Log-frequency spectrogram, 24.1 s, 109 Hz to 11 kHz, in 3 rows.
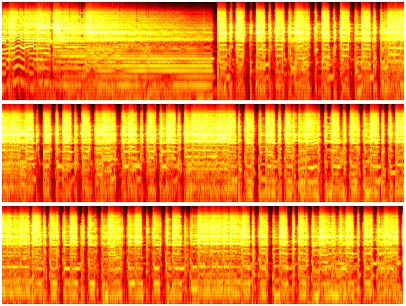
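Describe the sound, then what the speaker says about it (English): A 2021 Fender 51 Stratocaster electric guitar played through its bridge pickup with heavy distortion, loud and continuous riffing with sustained chords at first, then dense chugging strummed passages, with no voice. "I'm plenty happy just with that bridge pickup in this guitar."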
